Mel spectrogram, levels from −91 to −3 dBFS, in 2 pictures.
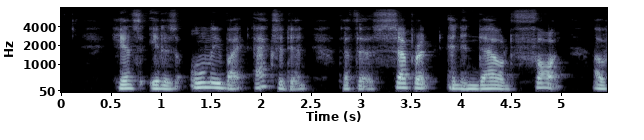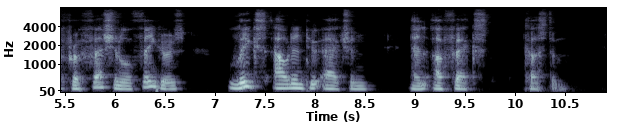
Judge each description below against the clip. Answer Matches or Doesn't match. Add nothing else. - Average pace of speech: Doesn't match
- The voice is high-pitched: Doesn't match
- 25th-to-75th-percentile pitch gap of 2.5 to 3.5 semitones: Doesn't match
